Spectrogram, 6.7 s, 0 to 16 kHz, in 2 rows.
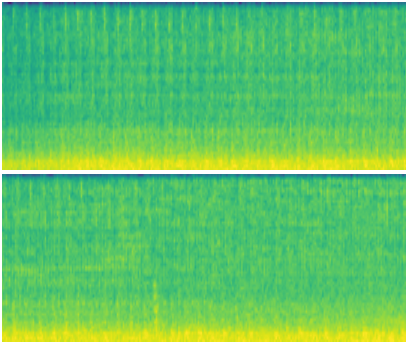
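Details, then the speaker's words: Yamaha Fazer 250 single idling: fast light metallic rattle about three a second over the beat; cam chain tensioner noise, confirmed if turning the tensioner anticlockwise with a screwdriver stops it. "você vai fazer o seguinte movimento sentido anti horário pra ver se o barulho para se parar o barulho é porque realmente é aqui o acionador da corrente"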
